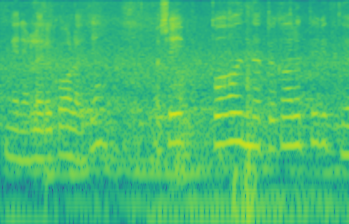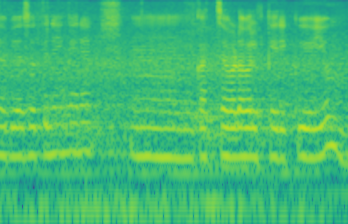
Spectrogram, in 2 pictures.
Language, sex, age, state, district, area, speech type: Malayalam, female, 30-45, Kerala, Kasaragod, rural, spontaneous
